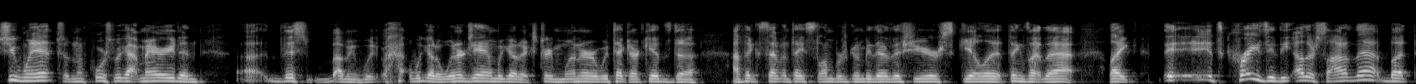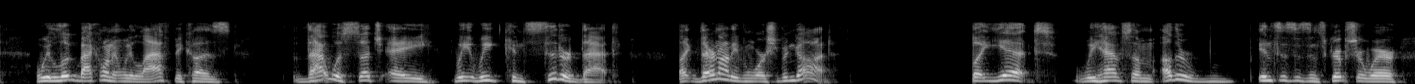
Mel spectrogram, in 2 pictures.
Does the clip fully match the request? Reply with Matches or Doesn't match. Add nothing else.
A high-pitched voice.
Doesn't match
